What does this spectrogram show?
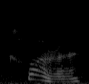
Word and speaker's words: Clara: the name clara hernandez clara they're to say it like that clark clara i like it no she'll more say it like clora that's a good one all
